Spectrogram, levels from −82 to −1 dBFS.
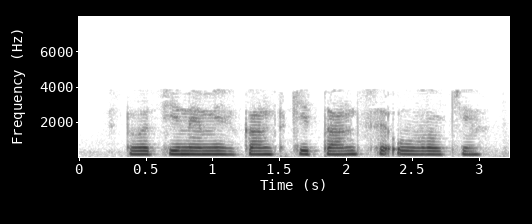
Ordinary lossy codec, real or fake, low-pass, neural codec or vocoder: AAC, 16 kbps; fake; 7.2 kHz; codec, 16 kHz, 2 kbps, FunCodec, trained on LibriTTS, 25 frames a second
